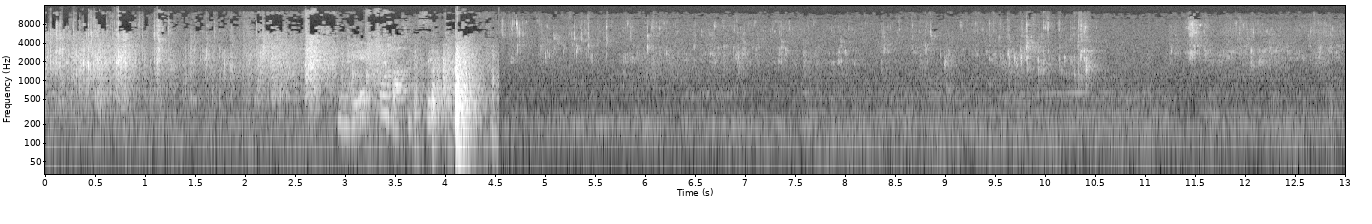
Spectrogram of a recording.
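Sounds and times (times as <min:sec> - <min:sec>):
water dripping and trickling: 0:04.6 - 0:13.0.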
